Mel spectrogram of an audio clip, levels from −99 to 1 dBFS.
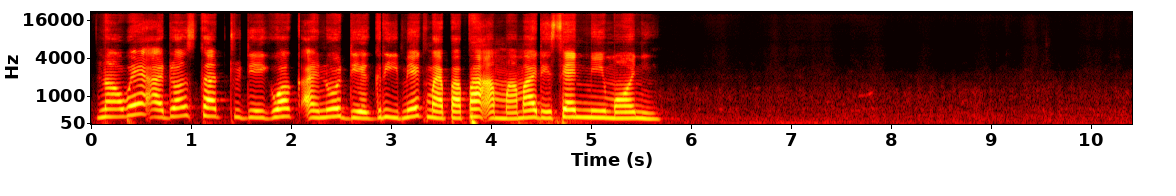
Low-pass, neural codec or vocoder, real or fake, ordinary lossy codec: none; autoencoder, 48 kHz, 128 numbers a frame, DAC-VAE, trained on Japanese speech; fake; none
